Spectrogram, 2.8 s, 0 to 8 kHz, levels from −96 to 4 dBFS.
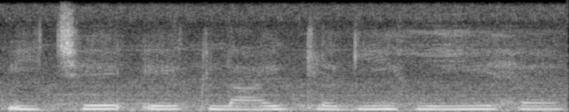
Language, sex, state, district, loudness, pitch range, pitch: Hindi, female, Uttar Pradesh, Lucknow, -13 LUFS, 225-235 Hz, 230 Hz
